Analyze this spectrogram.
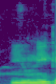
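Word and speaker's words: unique: तो एन आना चाहिए बट यूनिक एक ऐसा वर्ड है जिसमें वाई से प्रोनाउंसिएशन स्टार्ट होता है तो इसमें हम ए लगाएंगे ओके इफ लेशस आर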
